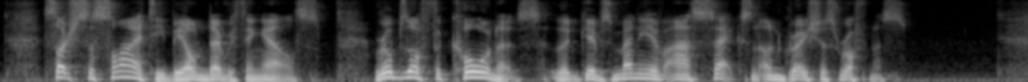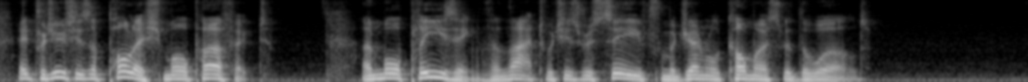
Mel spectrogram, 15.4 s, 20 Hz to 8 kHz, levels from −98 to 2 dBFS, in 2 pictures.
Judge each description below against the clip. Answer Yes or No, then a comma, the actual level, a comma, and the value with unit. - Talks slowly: No, average, 155 wpm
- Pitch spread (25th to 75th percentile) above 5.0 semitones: No, average, 4.2 semitones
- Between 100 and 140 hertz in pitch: Yes, low, 135 Hz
